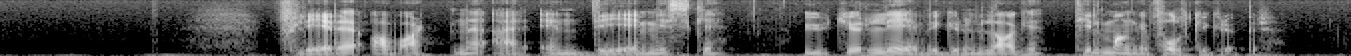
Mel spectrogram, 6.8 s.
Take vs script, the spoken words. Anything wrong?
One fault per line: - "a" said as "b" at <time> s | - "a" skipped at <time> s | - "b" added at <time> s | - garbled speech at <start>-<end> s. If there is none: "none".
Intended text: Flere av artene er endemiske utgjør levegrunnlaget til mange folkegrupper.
none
